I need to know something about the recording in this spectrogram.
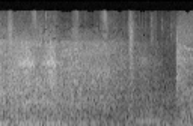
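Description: A spell explodes with a fiery burst.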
